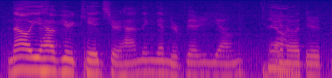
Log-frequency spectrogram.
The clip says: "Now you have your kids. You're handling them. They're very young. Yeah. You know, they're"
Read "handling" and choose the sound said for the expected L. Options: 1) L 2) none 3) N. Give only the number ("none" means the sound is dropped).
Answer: 2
